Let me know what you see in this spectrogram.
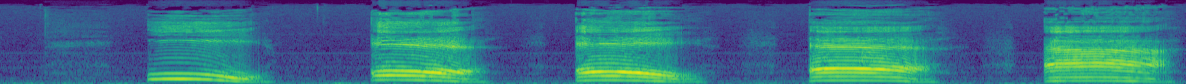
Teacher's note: Notice with each of these vowels, my jaw is opening a little bit more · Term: front vowels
